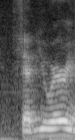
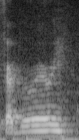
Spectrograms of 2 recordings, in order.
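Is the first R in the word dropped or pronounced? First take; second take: dropped; pronounced. First: The first R sound is left out. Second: The first R sound is clearly pronounced. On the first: The speaker calls it wrong. "Most people say February" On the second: The speaker calls it right. "I pronounce the R that most people don't"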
